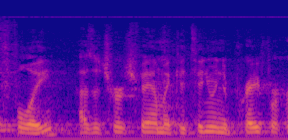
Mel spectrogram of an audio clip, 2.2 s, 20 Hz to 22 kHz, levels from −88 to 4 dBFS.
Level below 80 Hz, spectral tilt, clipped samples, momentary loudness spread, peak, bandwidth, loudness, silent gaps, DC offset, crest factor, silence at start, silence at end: -54 dBFS; -5.5 dB/octave; under 0.1%; 6 LU; -18 dBFS; 13.5 kHz; -34 LUFS; none; under 0.1%; 16 dB; 0 s; 0 s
